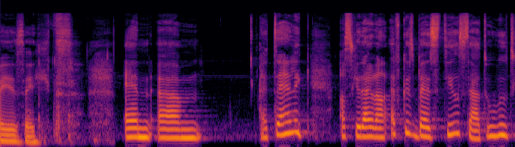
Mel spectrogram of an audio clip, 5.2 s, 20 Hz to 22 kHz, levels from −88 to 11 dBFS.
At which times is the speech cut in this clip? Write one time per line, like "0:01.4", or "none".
0:01.1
